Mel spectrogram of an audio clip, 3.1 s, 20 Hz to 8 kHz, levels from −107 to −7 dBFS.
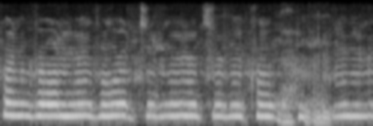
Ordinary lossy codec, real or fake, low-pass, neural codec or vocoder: none; fake; 7.2 kHz; autoencoder, 22.05 kHz, a latent of 192 numbers a frame, VITS, trained on one speaker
